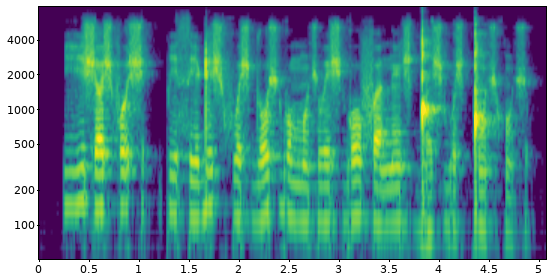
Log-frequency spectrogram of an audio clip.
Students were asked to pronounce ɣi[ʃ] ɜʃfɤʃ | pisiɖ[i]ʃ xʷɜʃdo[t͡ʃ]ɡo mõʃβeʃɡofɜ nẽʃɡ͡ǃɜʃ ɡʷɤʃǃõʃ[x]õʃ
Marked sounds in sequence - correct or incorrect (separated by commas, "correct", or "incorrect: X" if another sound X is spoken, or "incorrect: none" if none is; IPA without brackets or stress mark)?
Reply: correct, correct, incorrect: ʃ, correct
